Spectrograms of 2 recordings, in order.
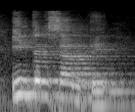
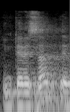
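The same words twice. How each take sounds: First: Interesante said slower and higher, drawn out with a falling end; emphatic drawn-out Interesante; stress on Interesante. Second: Said in the usual way. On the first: Shown as a demonstration. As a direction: linger on Interesante, raised and slow.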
